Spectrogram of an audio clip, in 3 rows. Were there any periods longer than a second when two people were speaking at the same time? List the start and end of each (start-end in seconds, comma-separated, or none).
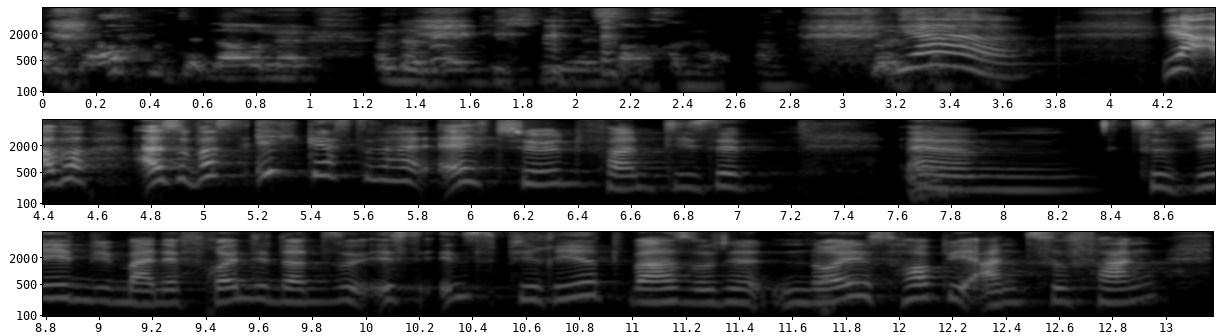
none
